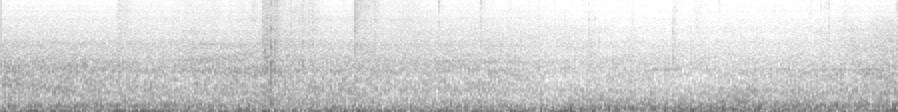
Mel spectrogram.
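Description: Steady rumble of traffic on a highway close by, semi trucks among it, with a few faint clicks over it.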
